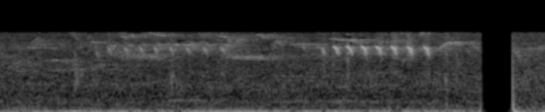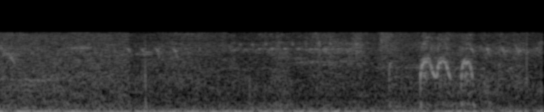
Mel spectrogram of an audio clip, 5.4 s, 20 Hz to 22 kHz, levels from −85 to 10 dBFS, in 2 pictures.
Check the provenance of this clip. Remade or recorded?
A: recorded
